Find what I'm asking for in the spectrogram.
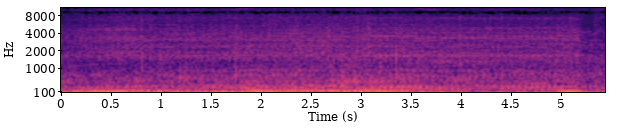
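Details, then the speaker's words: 2014 Toyota Hilux diesel, 47k on the clock, driven cold: deep rumble with a hard, hammery clatter growing under load around 2000 rpm; a bit noisy, cold engine, injectors suspected but not confirmed. "it's got the hammery radally thing not bad like that it's a bit of a clatter you've got to get a little more a little bit more loading ribs up around the 2000 or so it's clattery"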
